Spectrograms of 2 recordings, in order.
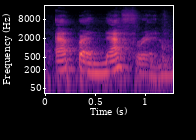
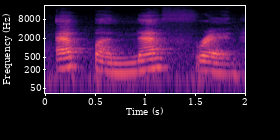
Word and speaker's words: epinephrine: Let's clap it out in syllables. So when you do syllables, you clap for every sound of the word. So here we go. Epinephrine. Epinephrine. Epinephrine. 4 syllables in the word epinephrine.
